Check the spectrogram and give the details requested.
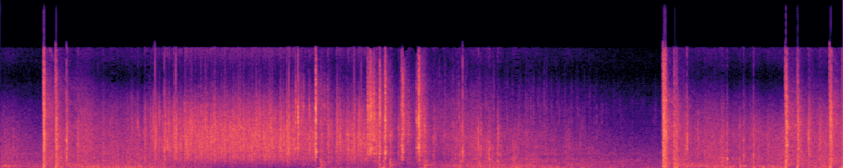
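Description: Fireworks firing and bursting overhead: a continuous crackling hiss with sharp, loud bangs, one about half a second in, several around the middle and another strong one about two seconds before the end.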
